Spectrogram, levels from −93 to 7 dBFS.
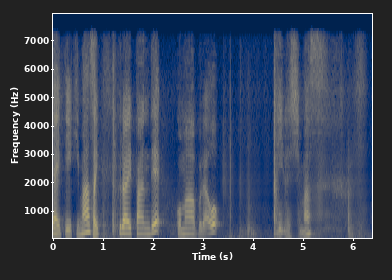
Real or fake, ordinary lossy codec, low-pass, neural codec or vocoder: fake; none; 7.2 kHz; codec, 24 kHz, 0.5 kbps, DualCodec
